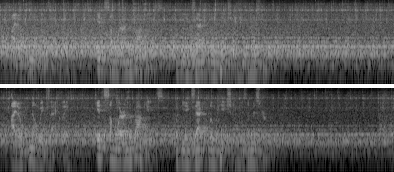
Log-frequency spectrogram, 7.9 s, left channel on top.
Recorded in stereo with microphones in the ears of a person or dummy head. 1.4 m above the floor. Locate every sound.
0.2 s a man speaking: 40° right (ahead or behind), 3.5 m; by 5.4 s 60° right (ahead or behind), 6.5 m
